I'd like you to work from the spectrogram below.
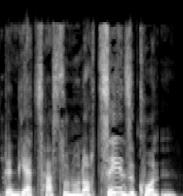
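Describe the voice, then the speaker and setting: A woman's voice: mid-range voice, very animated, fairly quick, darkish tone, husky, pitched above the performer's own voice. A woman voicing a cheeky, daring male chocolate Santa who taunts his enemy, read from a storybook. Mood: taunting. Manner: taunting, calling out boldly.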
